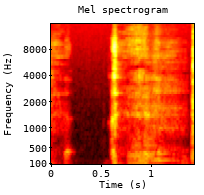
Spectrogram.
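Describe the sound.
A tobacco smoker at home coughing: two harsh, abrupt bursts with a rough, breathy vocal sound between them.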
